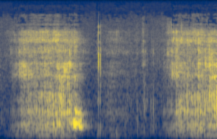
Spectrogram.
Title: Snore/Squeak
